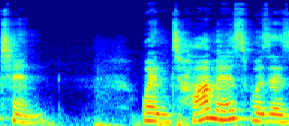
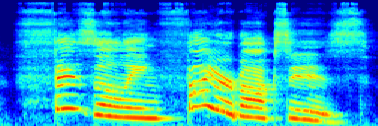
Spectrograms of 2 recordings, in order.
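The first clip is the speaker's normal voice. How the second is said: slow, louder cry of wonder, little engine voice; amazed exclamation; 4 semitones higher, 5 dB louder, much slower than usual. Acted. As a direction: savour every word in astonishment. Thomas amazed at hidden station.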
